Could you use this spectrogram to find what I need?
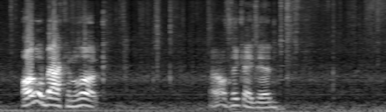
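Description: Plastic wrapping crinkles as cards are handled.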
